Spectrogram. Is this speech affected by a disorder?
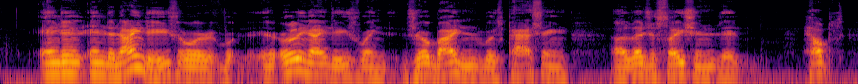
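Yes: tongue cancer surgery; chemotherapy.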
